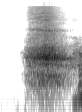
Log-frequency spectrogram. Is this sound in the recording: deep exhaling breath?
yes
